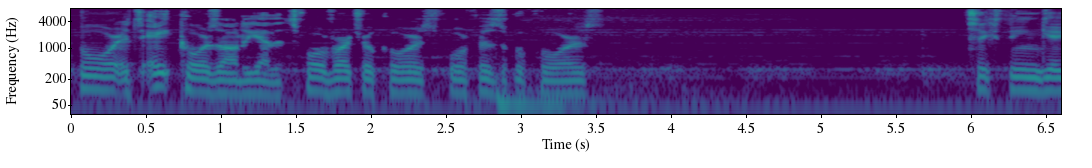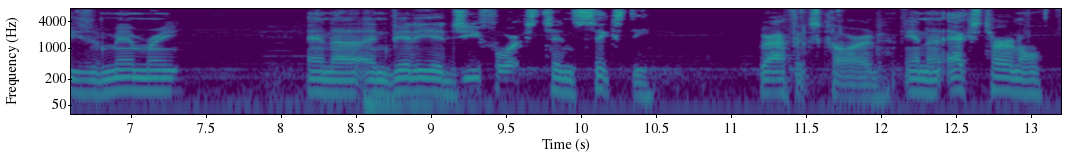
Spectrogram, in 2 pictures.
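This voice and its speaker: A man with a deep voice talks over clear background music. He is a game streamer chatting casually with his viewers. His delivery is easygoing and rambles along. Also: fairly even intonation, unhurried, pauses often, lo-fi sound. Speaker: game livestreamer. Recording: music behind.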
